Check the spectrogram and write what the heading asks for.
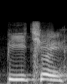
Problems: constant background noise, echo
